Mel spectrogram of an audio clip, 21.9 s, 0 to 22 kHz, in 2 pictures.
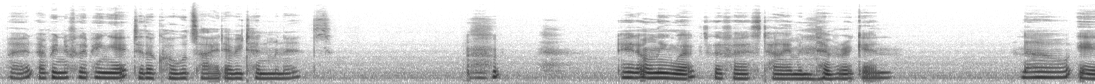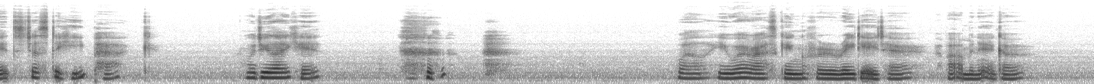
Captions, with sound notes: but I've been flipping it to the cold side every 10 minutes *laughs* it only worked the first time and never again now it's just a heat pack would you like it? *laughs* well, you were asking for a radiator about a minute ago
